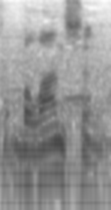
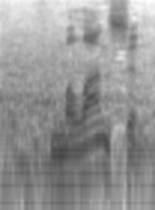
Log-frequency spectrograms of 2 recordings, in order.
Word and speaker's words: Melancon: Well, our apologies to the right-hander, but his last name is pronounced Melanson. Melanson, even though it's spelled Melancon.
